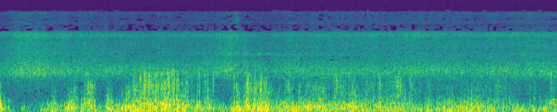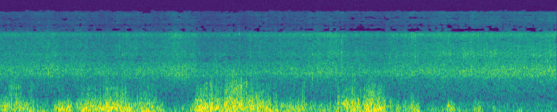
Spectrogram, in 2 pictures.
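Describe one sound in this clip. Strong wind gusts roar and buffet outdoors, then ease off.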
